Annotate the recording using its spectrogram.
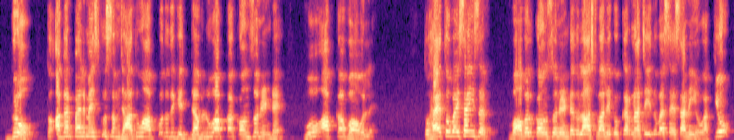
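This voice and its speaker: With a husky voice that sits high, an Indian man gives a grammar lesson at a whiteboard, often pausing to confirm the students understand. He spells words letter by letter and shifts into slow, deliberate reading for the English rules.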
